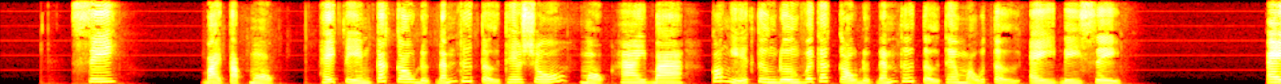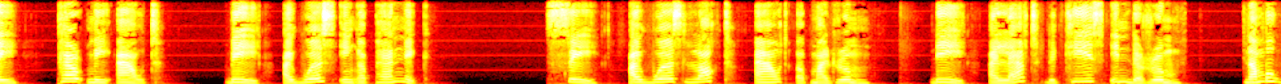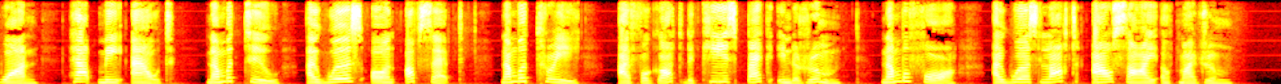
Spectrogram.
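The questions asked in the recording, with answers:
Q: Help me out.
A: A: Help me out

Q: I was on upset.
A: B: I was in a panic

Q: I forgot the keys back in the room.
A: D: I left the keys in the room

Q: I was locked outside of my room.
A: C: I was locked out of my room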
